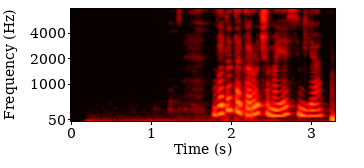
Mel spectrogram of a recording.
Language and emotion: Russian, neutral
